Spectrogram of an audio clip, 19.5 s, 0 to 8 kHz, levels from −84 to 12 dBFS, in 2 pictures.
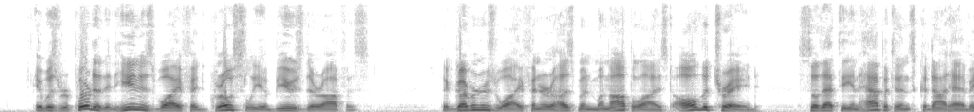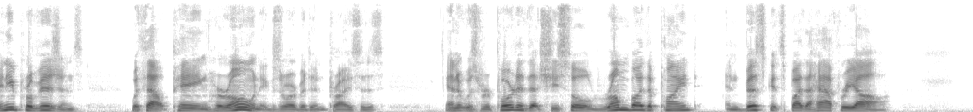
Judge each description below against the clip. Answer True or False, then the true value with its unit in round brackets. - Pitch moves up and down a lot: True (7.0 semitones)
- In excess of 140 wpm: True (170 wpm)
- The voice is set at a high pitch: False (120 Hz)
